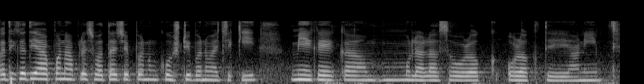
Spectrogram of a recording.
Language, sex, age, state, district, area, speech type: Marathi, female, 18-30, Maharashtra, Ratnagiri, rural, spontaneous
